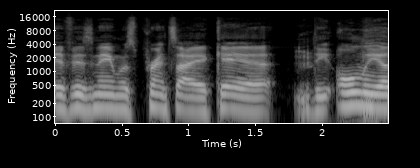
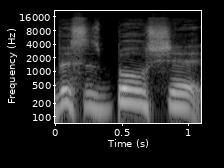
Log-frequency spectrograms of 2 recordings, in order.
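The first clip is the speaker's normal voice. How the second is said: angry outburst, held back; 3 semitones higher than usual. Recalling a man yelling at the announcer on TV, retelling a yell. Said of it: "he yelled he yelled".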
